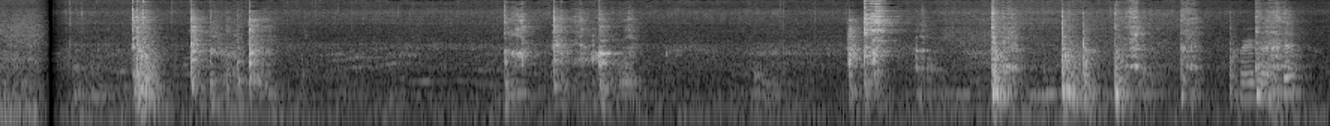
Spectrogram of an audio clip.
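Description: Kidney beans (rajma) stirred in a frying pan with a spoon, giving a series of scraping, clattering strokes in bursts over a soft sizzle, close and fairly loud, with no talk.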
